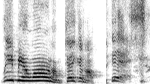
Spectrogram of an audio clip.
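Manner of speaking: very high, loud retort breaking into laughter; mock shout. Amber yelling from the bathroom on air, laughing shout. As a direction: shout it back while laughing. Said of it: "She goes".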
